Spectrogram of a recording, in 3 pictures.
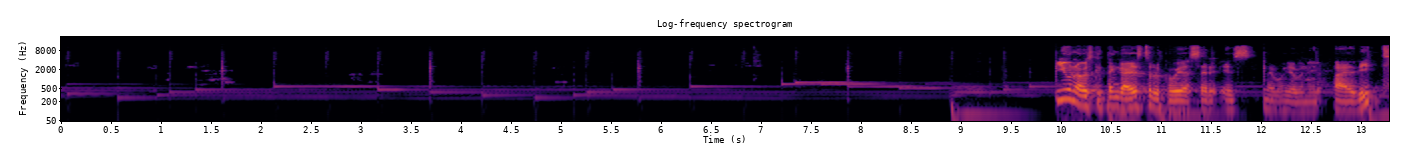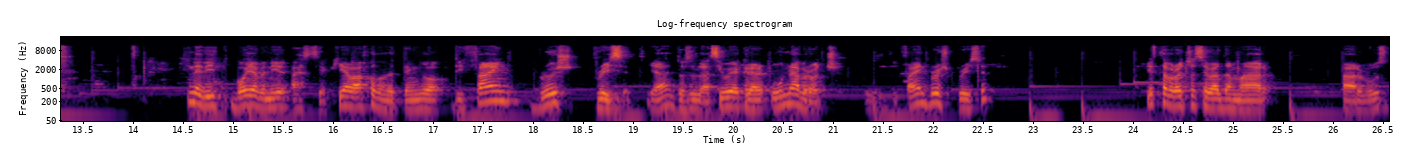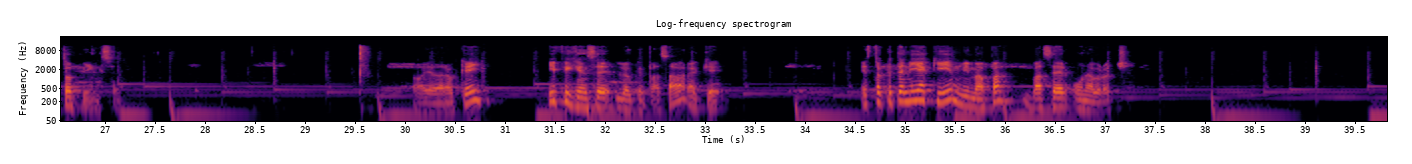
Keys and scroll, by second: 7.0 Return, 25.6-27.5 typing, 37.1 super+z, 37.7 c, 39.2 Home.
